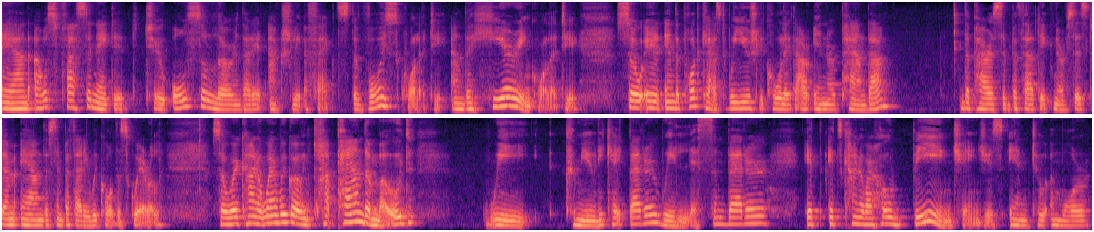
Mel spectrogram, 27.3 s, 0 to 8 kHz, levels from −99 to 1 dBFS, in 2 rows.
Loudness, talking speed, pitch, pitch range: -23 LUFS, 150 wpm, 165 Hz, 145-190 Hz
